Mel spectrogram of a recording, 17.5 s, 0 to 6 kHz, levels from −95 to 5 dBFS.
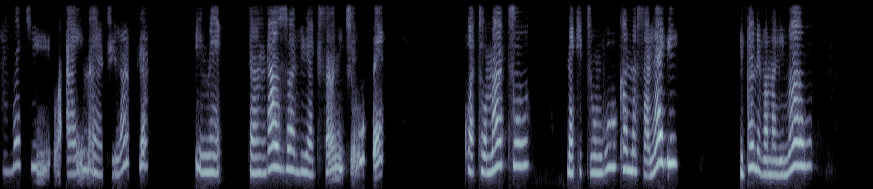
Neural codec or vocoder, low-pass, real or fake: codec, 24 kHz, 1 kbps, SNAC; 5.4 kHz; fake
